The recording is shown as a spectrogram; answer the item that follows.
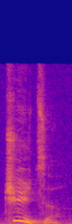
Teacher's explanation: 句 is a fourth tone, then the neutral tone is the lowest one, as low as 1.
